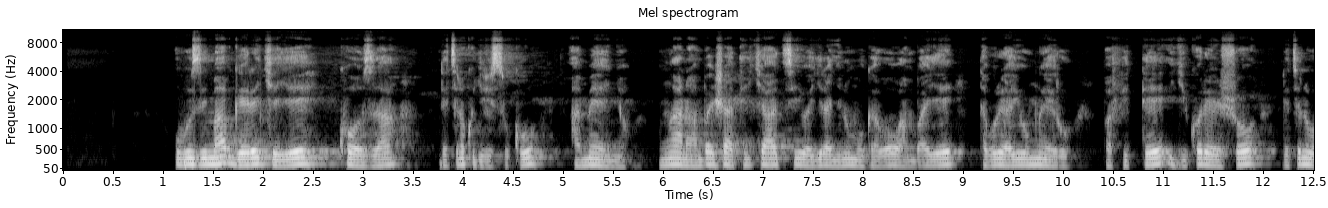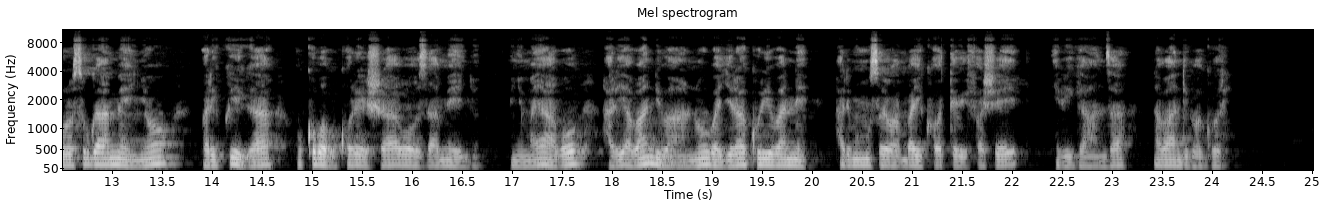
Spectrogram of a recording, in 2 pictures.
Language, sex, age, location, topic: Kinyarwanda, male, 25-35, Huye, health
